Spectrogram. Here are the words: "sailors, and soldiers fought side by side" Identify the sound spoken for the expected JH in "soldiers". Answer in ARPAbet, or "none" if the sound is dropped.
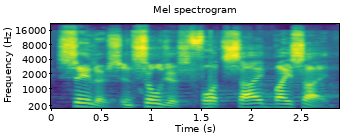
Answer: JH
